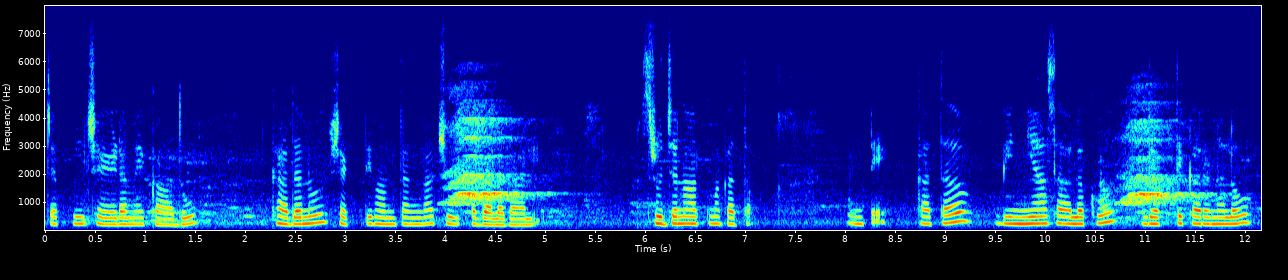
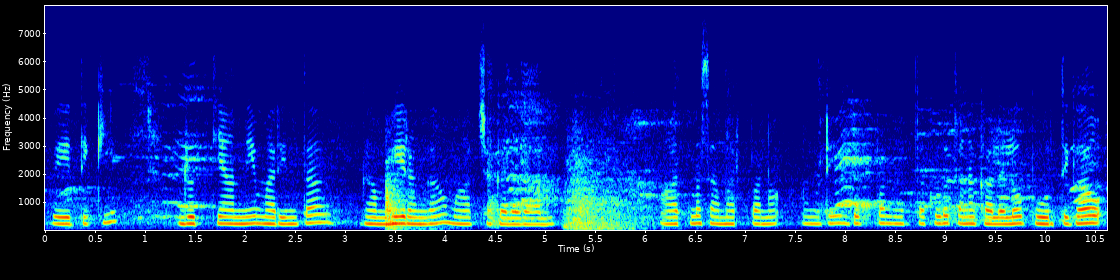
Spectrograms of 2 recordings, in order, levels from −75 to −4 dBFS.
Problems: background sounds at intervals, background conversations at intervals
